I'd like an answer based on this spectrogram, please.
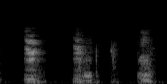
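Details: Piglets 32 days old, kept on a farm and soon to be separated from their mother sow, utter four loud, raspy grunts, one of them a brief clipped note between longer ones.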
